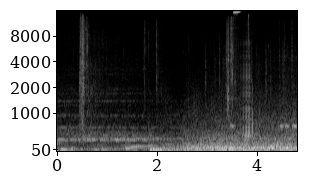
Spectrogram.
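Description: Interface chimes beep briefly.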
